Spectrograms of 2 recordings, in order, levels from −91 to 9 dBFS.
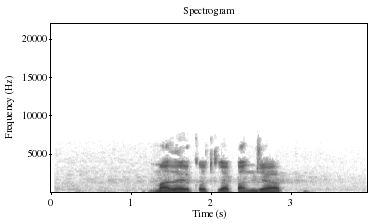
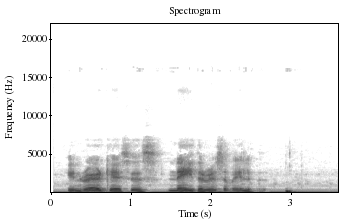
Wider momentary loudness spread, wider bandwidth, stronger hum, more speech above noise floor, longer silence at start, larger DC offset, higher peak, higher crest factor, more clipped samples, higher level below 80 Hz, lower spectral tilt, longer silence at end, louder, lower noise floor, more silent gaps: about the same, 7 LU vs 9 LU; about the same, 7 kHz vs 6.8 kHz; neither; first, 49 dB vs 23 dB; first, 1.25 s vs 0.1 s; neither; about the same, -2 dBFS vs -4 dBFS; about the same, 20 dB vs 18 dB; neither; second, -52 dBFS vs -42 dBFS; about the same, -7 dB/octave vs -7.5 dB/octave; first, 1.1 s vs 0.2 s; about the same, -20 LUFS vs -21 LUFS; first, -68 dBFS vs -43 dBFS; neither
